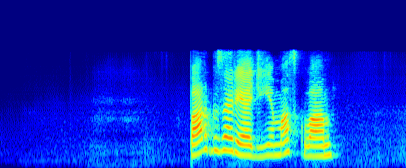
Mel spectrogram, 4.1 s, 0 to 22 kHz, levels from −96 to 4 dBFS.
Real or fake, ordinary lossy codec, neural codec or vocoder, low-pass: fake; none; codec, 16 kHz, 1 kbps, X-Codec, WavLM features, trained on Multilingual LibriSpeech; 7.2 kHz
